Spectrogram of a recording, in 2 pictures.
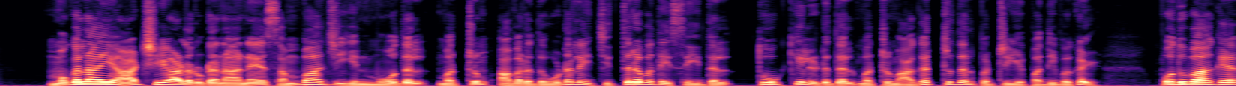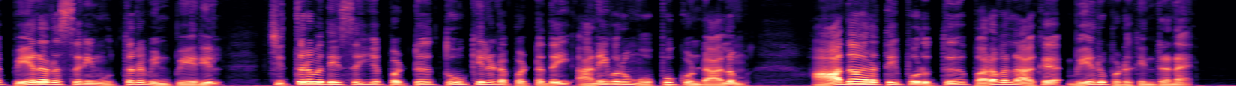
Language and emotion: Tamil, neutral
